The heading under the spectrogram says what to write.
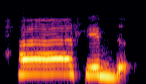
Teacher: حاسد، دال پہ ہم نے قلقلہ بھی کرنا ہے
